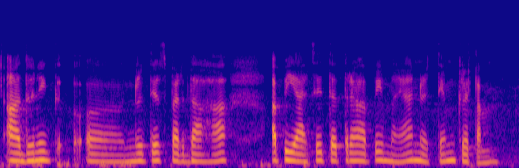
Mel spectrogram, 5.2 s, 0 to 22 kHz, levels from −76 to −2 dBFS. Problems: constant background noise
